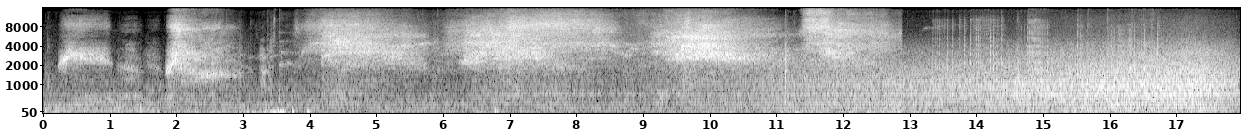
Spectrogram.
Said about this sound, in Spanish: mi sonido favorito es el de los árboles, el viento sobre los árboles.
